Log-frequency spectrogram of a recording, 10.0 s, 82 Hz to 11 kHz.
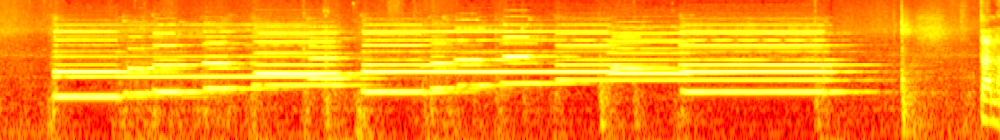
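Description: Pipe organ built by Eduard Vogt in 1913, playing a short passage of steady, held flute-like notes on its Traversflöte, a 4-foot flute stop. The playing starts about half a second in and breaks off about a second and a half before the end.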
